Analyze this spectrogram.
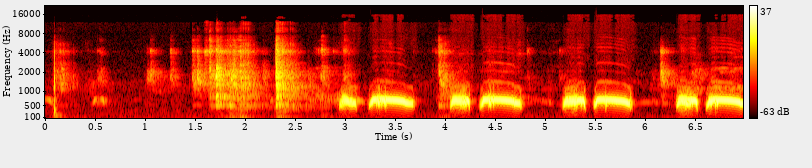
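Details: Spotted dove coos used for training and luring birds, male and female: after a few seconds of rustling and knocking, clear low paired coos begin, a short note followed by a longer slurred one, repeated three times.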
